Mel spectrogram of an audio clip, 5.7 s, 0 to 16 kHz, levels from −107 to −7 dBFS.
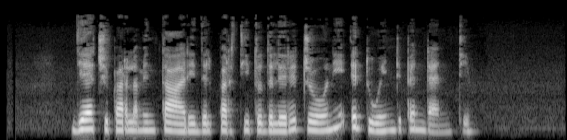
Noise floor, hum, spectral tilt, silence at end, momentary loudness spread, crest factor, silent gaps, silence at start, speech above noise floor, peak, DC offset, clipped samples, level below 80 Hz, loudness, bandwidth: -69 dBFS; none; -5.5 dB/octave; 0.95 s; 11 LU; 20 dB; none; 0.75 s; 42 dB; -8 dBFS; under 0.1%; under 0.1%; -78 dBFS; -27 LUFS; 11 kHz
